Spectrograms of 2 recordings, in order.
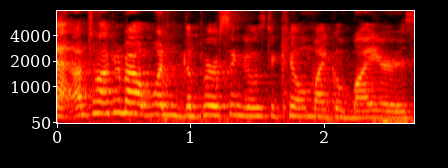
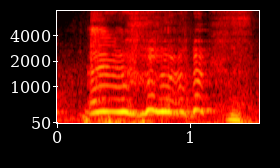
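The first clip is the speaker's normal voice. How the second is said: laughing, pitched up; high laugh; 9 semitones higher than usual. Real, not acted. Laughing at the dog joke.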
